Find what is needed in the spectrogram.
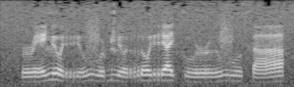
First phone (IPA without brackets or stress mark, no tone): ɹ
